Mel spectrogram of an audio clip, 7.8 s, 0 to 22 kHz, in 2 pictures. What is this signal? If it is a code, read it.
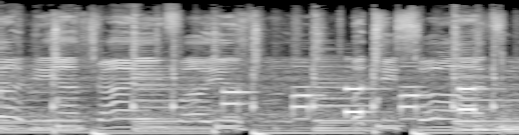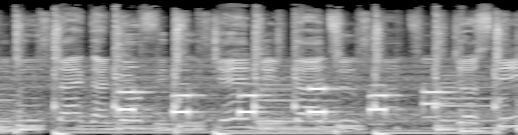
DTMF, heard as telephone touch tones, dialled by hand, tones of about 120 ms, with room echo. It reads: 07376 511340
